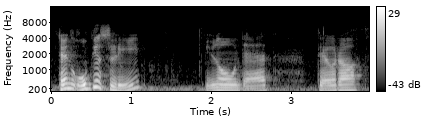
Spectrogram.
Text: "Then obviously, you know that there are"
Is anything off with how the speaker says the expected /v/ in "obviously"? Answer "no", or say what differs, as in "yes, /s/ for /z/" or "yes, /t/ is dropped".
yes, /v/ is dropped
